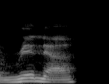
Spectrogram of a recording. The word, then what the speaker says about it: Rinne: Uh, last last name would be pronounced uh, Rina, kind of like that. It, it, it doesn't really translate.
